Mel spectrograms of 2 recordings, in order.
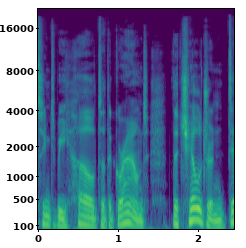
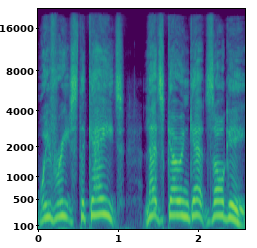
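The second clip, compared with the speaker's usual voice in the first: very high, thrilled, excited exclamation; 12 semitones higher, 3 dB louder than usual. Reaching the gate with the other children, he calls out, an excited exclamation. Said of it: "he exclaimed".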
